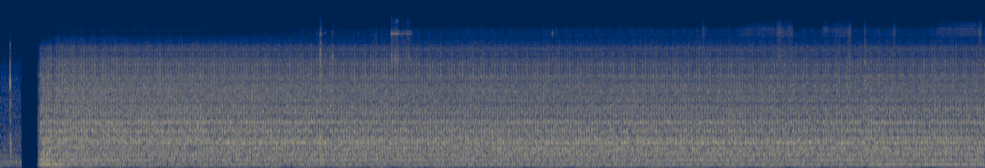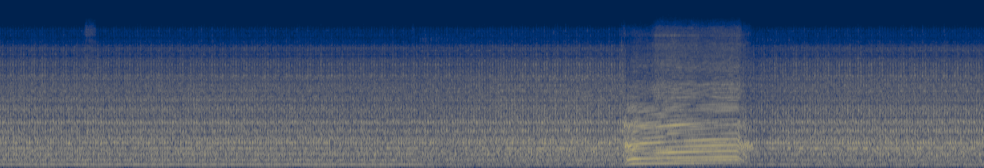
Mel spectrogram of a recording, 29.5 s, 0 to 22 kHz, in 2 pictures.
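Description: Thumper Max Dual MkII portable air compressor starting up and running steadily, pumping up a 4x4 tyre let down to 15 psi. About 24 seconds in, a louder rising whine sounds over it for about two seconds.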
